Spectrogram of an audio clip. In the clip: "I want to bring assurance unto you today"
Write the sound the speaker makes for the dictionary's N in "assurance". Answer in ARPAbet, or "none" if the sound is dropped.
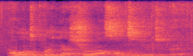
none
